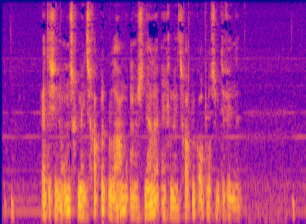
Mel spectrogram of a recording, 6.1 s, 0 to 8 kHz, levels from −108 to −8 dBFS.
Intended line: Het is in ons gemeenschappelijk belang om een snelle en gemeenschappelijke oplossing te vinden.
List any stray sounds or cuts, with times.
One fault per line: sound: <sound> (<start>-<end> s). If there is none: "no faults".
no faults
